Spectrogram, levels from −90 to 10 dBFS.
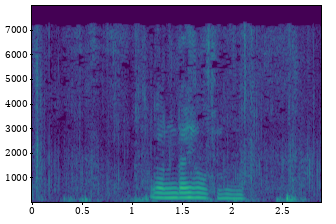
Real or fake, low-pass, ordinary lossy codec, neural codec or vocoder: real; 7.2 kHz; MP3, 32 kbps; none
